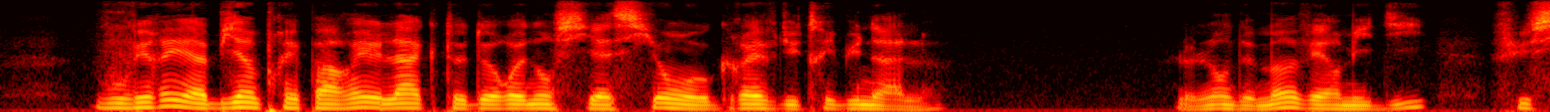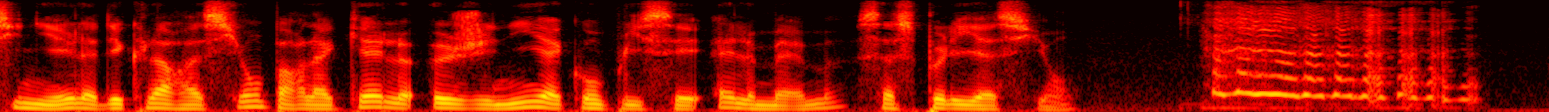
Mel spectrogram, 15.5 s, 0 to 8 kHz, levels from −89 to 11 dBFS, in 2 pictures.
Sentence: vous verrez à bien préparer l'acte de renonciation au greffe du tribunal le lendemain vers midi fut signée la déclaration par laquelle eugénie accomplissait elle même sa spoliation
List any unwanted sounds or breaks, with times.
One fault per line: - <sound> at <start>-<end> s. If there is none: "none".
- laugh at 13.6-15.2 s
